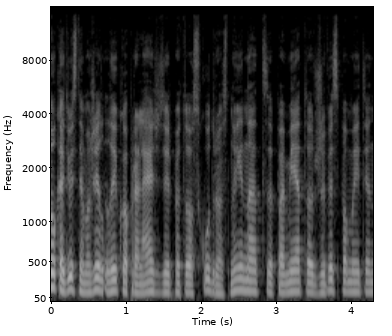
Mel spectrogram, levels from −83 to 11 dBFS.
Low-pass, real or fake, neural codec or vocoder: 14.4 kHz; real; none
